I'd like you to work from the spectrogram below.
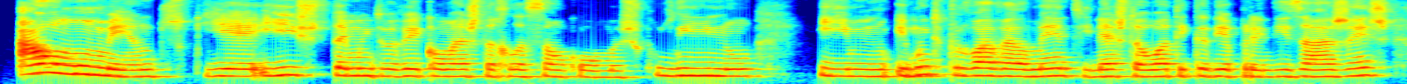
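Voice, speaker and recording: As a podcast guest, a woman with a European Portuguese accent talks about her personal experiences. Her medium-pitched voice sounds earnest, emphatic and reflective.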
